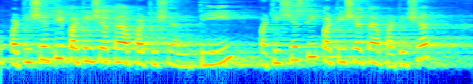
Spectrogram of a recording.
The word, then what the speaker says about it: पठिष्यतः: तो पठिष्यति, पठिष्यतः, पठिष्यन्ति। नेक्स्ट लिखा है पठिष्यसि, पठिष्यथः, पठिष्यत। आप लोग देखिए यहाँ पर जो 2 डॉट विसर्ग लगे उनका उच्चारण भी आपको करना जरूरी है, ठीक है।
